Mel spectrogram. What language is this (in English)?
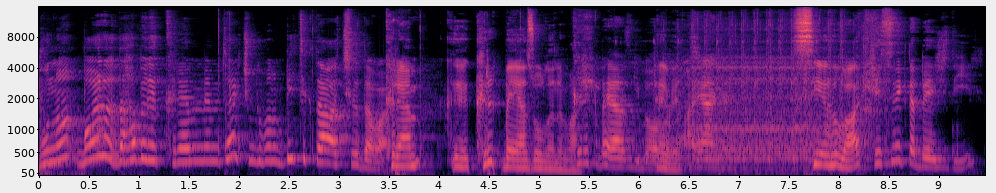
Turkish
